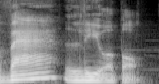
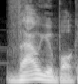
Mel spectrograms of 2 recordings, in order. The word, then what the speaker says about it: valuable: In the second place, 那么第二呢？Most valuable books, valuable, 这个单词在美式发音当中啊比较的独特，因为英式发音叫 valuable，它把 L 往后放，美式发音呢那个 L 提前发叫 valuable 跟 valuable 你要能听懂。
